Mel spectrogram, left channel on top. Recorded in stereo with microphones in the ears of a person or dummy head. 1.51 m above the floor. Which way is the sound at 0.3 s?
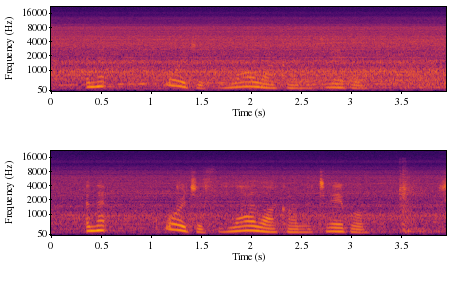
35° right (ahead or behind).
